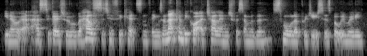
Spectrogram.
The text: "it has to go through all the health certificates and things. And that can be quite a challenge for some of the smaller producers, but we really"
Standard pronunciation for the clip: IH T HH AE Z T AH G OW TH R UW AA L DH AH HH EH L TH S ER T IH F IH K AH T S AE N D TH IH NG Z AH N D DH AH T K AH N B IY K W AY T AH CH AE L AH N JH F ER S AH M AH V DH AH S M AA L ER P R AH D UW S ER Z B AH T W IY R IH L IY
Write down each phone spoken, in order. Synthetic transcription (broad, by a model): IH T HH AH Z T AH G OW TH R UW AA L DH AH HH EH L TH S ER T IH F IH K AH T S N TH IH NG Z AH N DH AH T K AH N B IY K W AY T AH CH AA L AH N ZH F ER S AH M AH V DH AH S M AA L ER P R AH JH UW S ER Z B AH T W IY R IH L IY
